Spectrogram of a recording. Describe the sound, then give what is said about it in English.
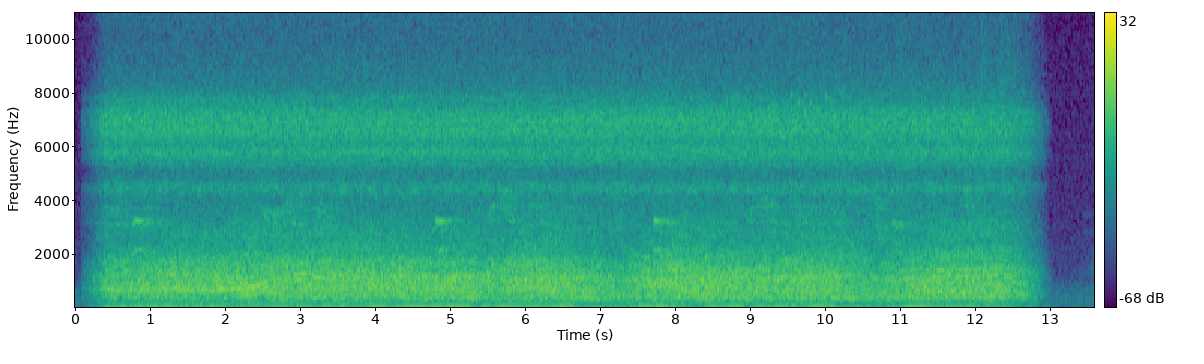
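A chainsaw engine in a field recording of human-made sounds drones steadily for about twelve seconds, with a low throbbing rumble that pulses unevenly beneath broad hissing noise and a thin constant high whine, then cuts off abruptly. “So, sounded like a chainsaw in there.”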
